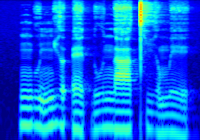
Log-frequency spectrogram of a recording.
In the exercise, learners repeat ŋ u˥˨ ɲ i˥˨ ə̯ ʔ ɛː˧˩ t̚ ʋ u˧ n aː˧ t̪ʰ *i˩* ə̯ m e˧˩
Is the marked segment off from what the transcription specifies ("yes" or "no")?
yes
